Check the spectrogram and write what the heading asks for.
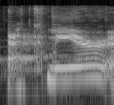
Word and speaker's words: Ekmir: And that companion is Ekmir.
